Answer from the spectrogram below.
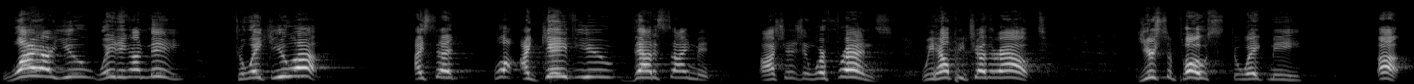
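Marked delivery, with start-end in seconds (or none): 0.0-3.2 loud, high-pitched acted scolding; indignant rebuke. Friend refusing blame for the wake-up, loudly indignant. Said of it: "he had the audacity to say". 5.0-14.0 loud, high, emphatic mock outrage; indignant argument. Student reminding friend of his assignment, loud indignant protest. Acted quarrel, retorting to friend.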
